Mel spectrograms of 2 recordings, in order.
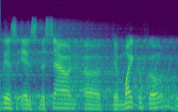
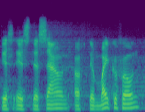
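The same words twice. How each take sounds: First: The voice has a moderate echo effect. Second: The voice has only a faint echo effect. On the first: "with echo in the default settings" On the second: "when you turn this very low"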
